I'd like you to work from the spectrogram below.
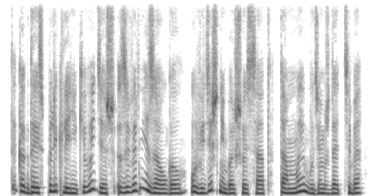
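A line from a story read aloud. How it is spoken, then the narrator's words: Plain. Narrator (Russian): сказала Ева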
